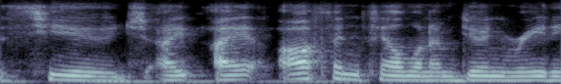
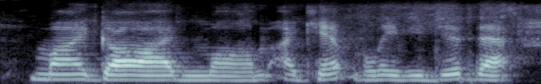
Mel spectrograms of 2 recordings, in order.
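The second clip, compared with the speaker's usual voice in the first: mock-mortified, cringing embarrassment. Mother retells her daughter's reaction after she yelled in the parking lot, imitating cringing embarrassment. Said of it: "my daughter is cringing".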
